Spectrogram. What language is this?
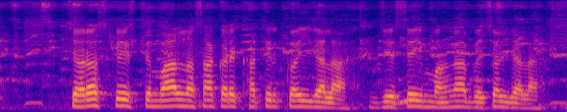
Bhojpuri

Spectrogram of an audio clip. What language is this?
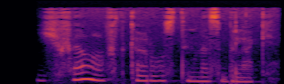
Kabyle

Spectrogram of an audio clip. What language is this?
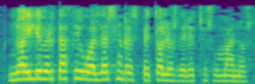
Spanish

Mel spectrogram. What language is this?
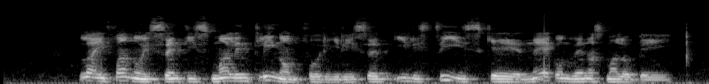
Esperanto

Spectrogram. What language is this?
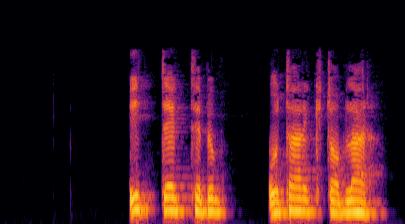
Uzbek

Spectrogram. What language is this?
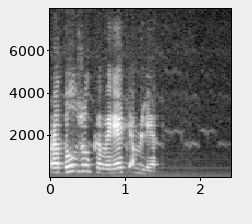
Russian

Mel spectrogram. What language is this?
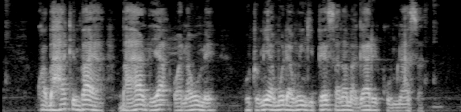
Swahili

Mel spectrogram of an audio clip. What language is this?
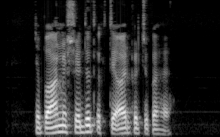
Urdu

